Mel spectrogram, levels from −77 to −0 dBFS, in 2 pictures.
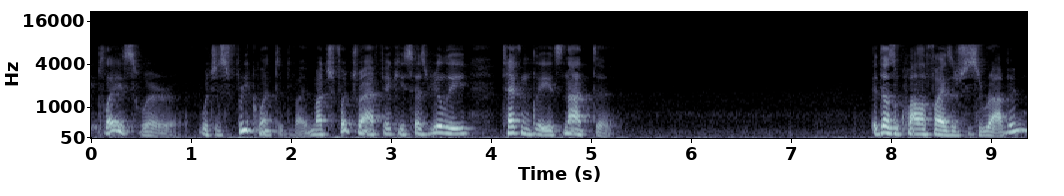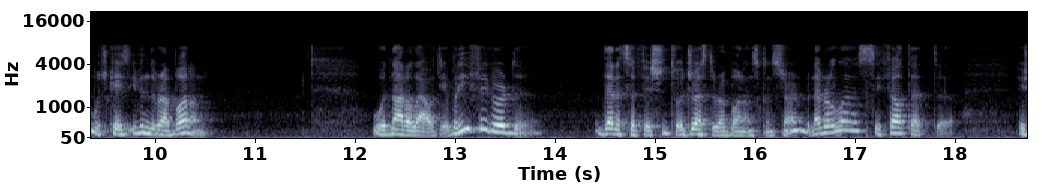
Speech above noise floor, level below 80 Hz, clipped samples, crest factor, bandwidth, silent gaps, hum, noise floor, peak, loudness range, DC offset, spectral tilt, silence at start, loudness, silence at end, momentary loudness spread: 26 dB; -46 dBFS; under 0.1%; 20 dB; 8 kHz; none; none; -47 dBFS; -2 dBFS; 7 LU; under 0.1%; -6.5 dB/octave; 0 s; -22 LUFS; 0 s; 14 LU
